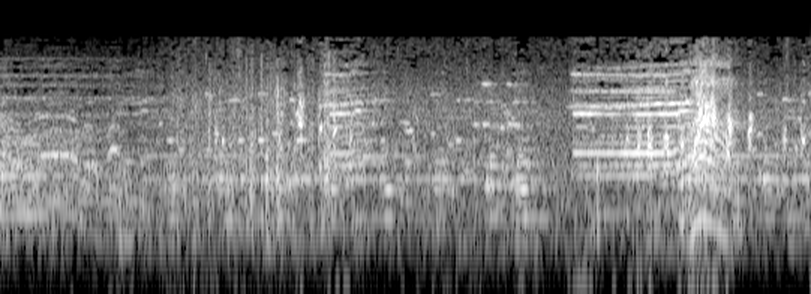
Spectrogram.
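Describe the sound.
Hens clucking around a rooster, a steady, busy chatter of fowl calls with a louder burst of clucking near the end.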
